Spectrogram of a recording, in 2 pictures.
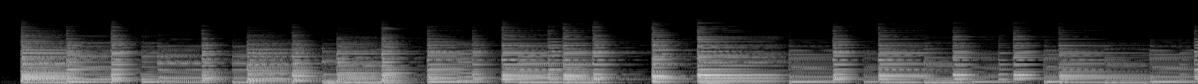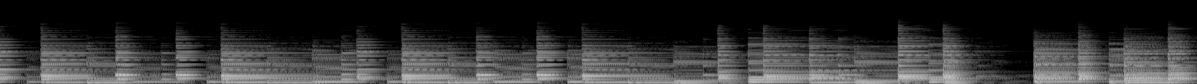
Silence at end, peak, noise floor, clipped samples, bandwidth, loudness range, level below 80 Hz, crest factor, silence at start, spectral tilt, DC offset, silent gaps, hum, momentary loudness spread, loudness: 0 s; -6 dBFS; -46 dBFS; under 0.1%; 7.8 kHz; 4 LU; -38 dBFS; 18 dB; 0.2 s; -8.5 dB/octave; under 0.1%; none; none; 8 LU; -23 LUFS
